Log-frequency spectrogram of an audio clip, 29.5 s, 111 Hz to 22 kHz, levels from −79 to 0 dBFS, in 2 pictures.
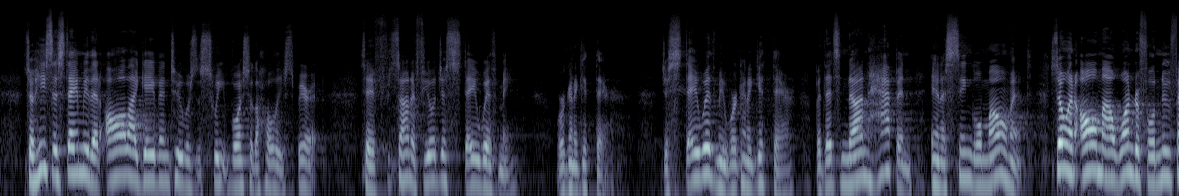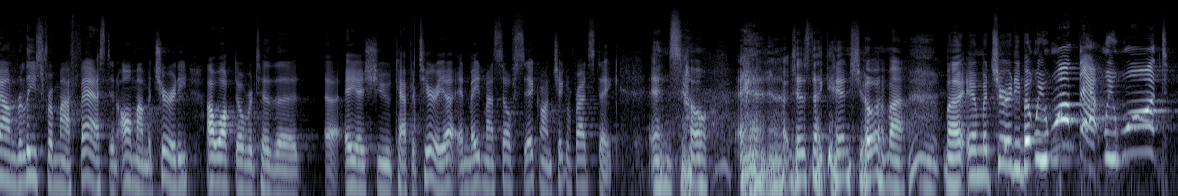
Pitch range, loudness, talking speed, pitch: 135-185 Hz, -27 LUFS, 190 wpm, 155 Hz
